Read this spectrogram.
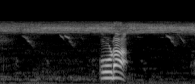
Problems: constant background noise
